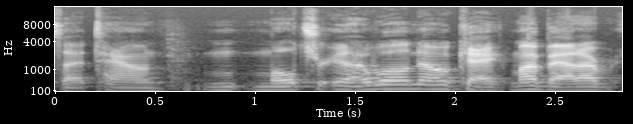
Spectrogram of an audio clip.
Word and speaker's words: Moultrie: possibly Georgia, but he's out of, I can't pronounce that town, Moultrie. Well, no, okay, my bad. It's Moultrie, Georgia. I'm dyslexic. I swear to God. I swear those letters moved around. Yeah, Moultrie, Georgia, and he is 4-star running back, 5'10", 200 pounds.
